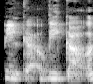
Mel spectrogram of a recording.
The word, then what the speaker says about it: Biko: And so dad comes in and says that they caught Stephen Biko.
